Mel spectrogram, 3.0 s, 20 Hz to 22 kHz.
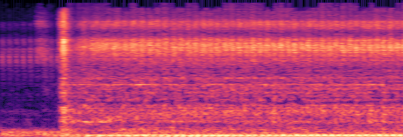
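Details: Two-stroke Subaru 360 van, not run for a while, battery freshly charged, choke pulled, half tank of gas: the starter churns at about four even beats a second but the engine never catches. Cranks without firing while the fuel pump is heard pumping.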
